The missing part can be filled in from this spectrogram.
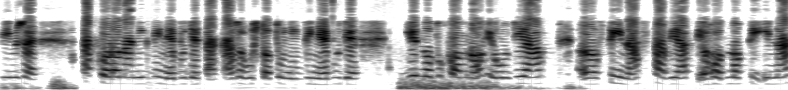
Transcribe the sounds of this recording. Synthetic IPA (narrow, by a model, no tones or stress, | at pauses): t̪iːmʒɛt̪aːkɔɾɔnaɲiɡ̚d̪iɲɛbuɟɛt̪akaːʒɛuʃt̪ɔt̪uɲiɡ̚d̪iɲɛbuɟɛjɛd̪nɔd̪uxɔmnɔɦiːluɟɪast̪iːnast̪aʋɪat̪ɪɛɦɔd̪nɔt̪iinaː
